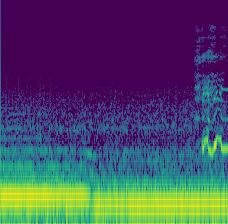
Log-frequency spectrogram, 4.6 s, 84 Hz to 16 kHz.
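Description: Dodge Charger GT's V6 engine droning steadily inside the cabin at highway cruising speed, over a low road rumble. About two seconds in, the drone's pitch drops a step and holds lower.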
